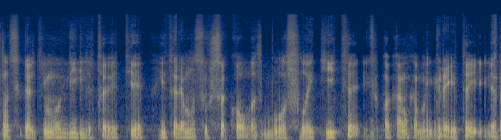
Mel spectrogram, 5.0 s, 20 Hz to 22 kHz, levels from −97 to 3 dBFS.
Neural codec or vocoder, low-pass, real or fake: autoencoder, 48 kHz, 32 numbers a frame, DAC-VAE, trained on Japanese speech; 14.4 kHz; fake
